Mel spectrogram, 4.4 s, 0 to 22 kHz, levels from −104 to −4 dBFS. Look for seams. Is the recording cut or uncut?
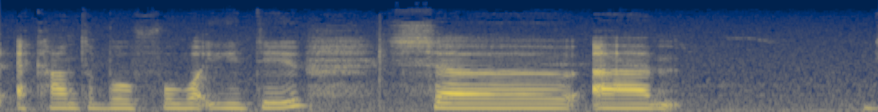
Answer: uncut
